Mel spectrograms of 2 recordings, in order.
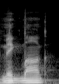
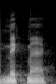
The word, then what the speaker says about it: Mi'kmaq: My great-grandmother, we believe, was Mi'kmaq. A lot of people say Micmac, but the way to pronounce it, and those are the native peoples from up in eastern Canada, Maine area.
